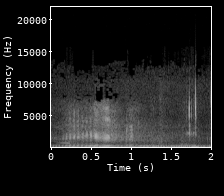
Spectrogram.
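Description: Pickup truck engine idling with a steady, low-pitched sound.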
